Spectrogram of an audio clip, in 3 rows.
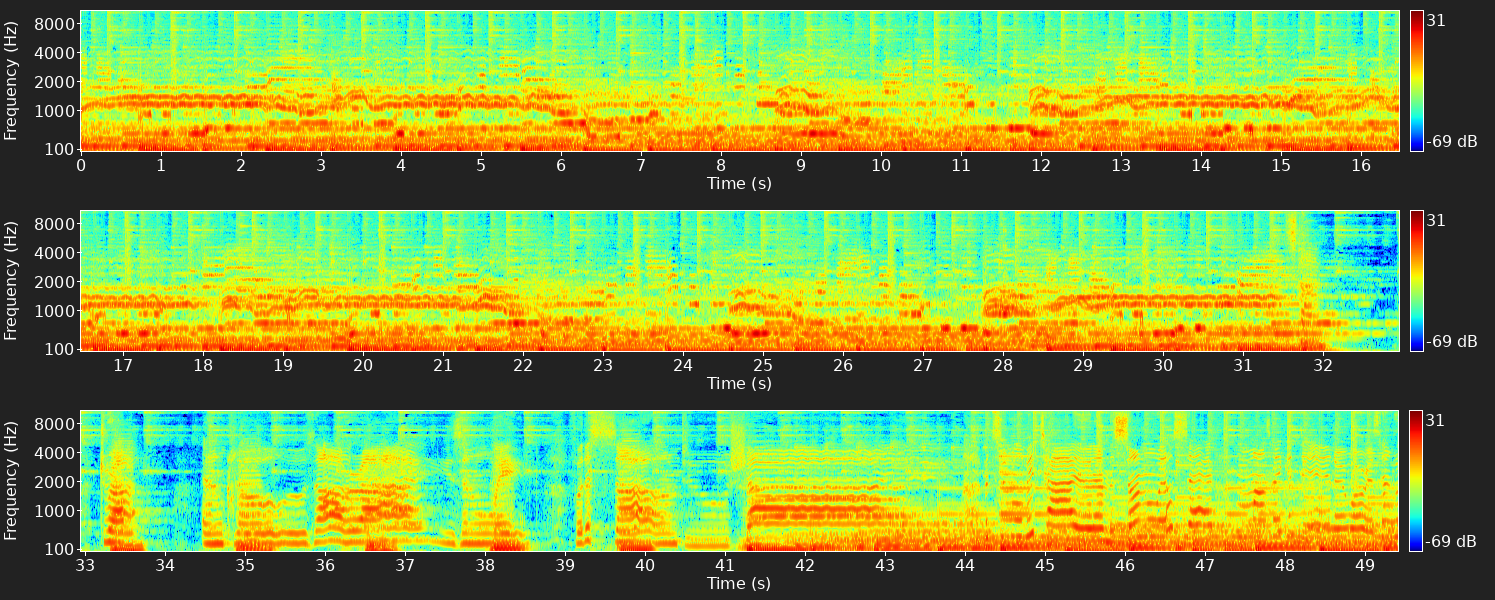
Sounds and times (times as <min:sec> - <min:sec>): Jingle bell: 0:00.0 - 0:49.4.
